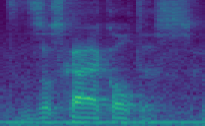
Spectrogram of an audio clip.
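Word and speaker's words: Zos Kia Cultus: But we want to just go in order, starting with, who the hell knows how to pronounce that? – Zochaeus Cultus. – Zochaeus Cultus, okay.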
